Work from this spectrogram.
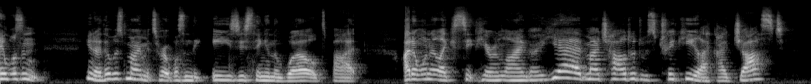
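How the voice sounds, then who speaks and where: At a fairly quick pace, a woman talks at medium pitch with ordinary pitch variation. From Melbourne, Australia. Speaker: comedian. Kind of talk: casual chat. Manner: loud; animated.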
